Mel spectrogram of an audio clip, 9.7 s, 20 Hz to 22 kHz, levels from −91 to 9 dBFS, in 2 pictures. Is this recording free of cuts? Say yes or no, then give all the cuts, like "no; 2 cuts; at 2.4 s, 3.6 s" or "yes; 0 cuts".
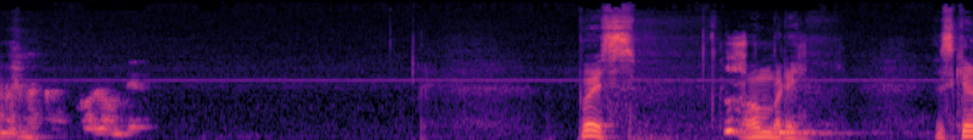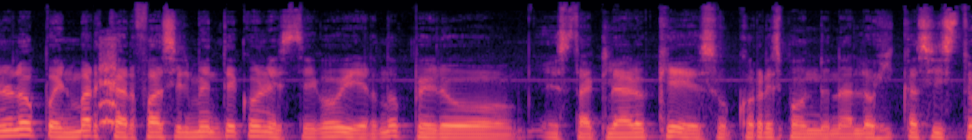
yes; 0 cuts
